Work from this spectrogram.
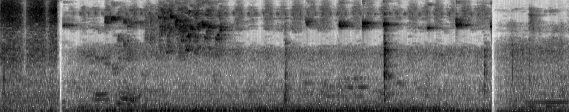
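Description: Filler putty sanded on a Land Rover Series III body panel, a steady continuous abrasive rubbing that runs for several seconds with a brief pause near the end, fairly close and moderately loud.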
